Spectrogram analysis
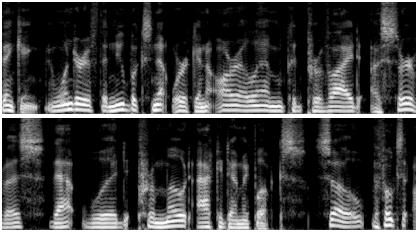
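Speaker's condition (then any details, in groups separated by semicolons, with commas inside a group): No condition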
